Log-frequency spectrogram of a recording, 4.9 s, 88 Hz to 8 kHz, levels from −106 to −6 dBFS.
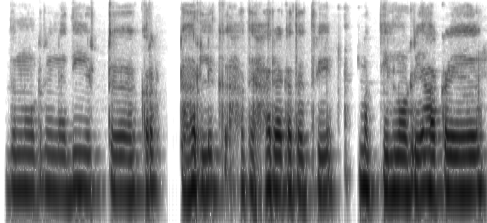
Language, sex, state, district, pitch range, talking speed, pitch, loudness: Kannada, male, Karnataka, Dharwad, 170-180 Hz, 145 wpm, 175 Hz, -22 LUFS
